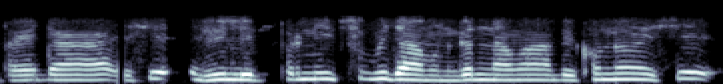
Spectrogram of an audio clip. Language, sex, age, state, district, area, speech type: Bodo, male, 18-30, Assam, Kokrajhar, rural, conversation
